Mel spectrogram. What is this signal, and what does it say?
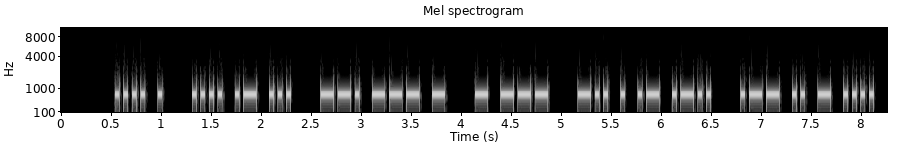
Morse code, heard as a keyed tone, about 28 wpm, 700 Hz. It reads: HE HAS GOT TO DEAL WITH
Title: Sentences from Top 800 Words 28wpm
